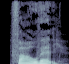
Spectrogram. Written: farvevalg

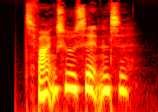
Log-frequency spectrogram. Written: tvangsudsendelse

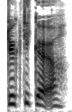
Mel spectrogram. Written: DYGTIGGJORT

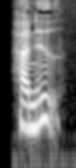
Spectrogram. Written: herned

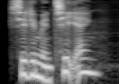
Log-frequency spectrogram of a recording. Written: sedimentering

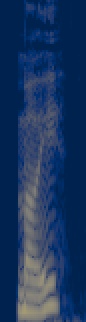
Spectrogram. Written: møge

